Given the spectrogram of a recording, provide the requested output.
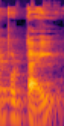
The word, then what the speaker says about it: Putu: double T അടിച്ചാൽ മലയാളത്തിലെ പുട്ടായി ഒരു ടി മാത്രം പി യു ടിയു എന്നാണെങ്കിൽ പുടു എന്നാ പറയുക അത് സിൻഹളയിലും തമിഴിലും അങ്ങനെയാണ്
